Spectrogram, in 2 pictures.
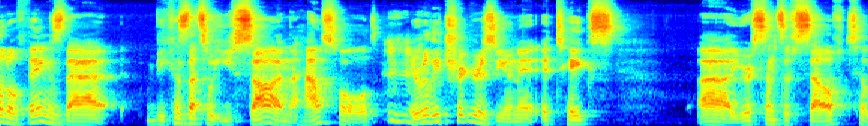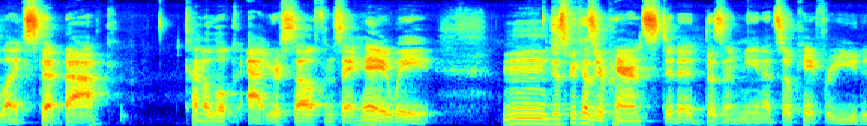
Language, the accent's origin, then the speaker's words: English; New Hampshire, United States; I grew up in New Hampshire, very white, predominantly white community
